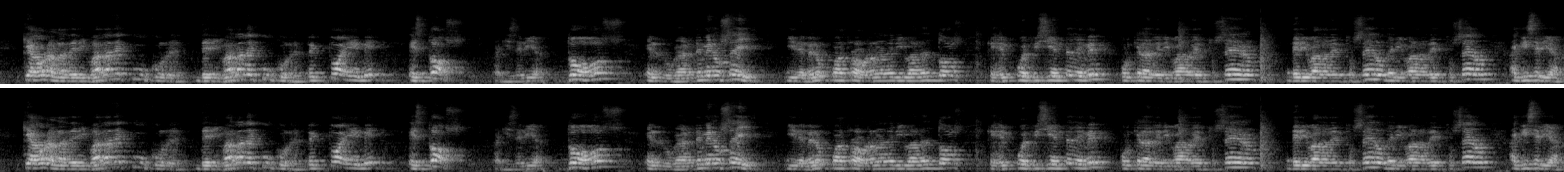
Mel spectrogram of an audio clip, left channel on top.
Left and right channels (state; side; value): normal; both; correlation 0.35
